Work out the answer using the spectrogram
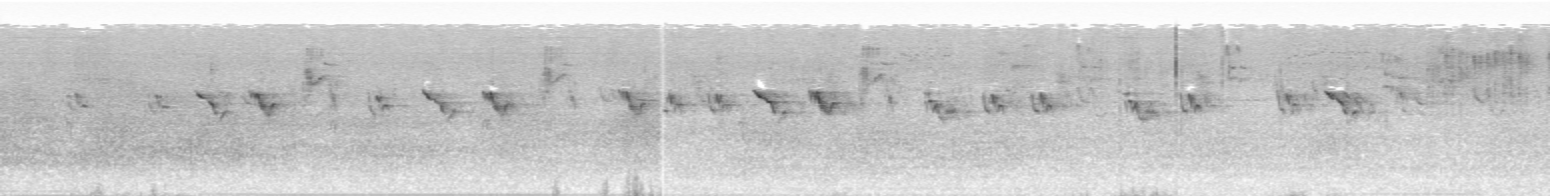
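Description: A bird calling over and over: short chirps that slide down in pitch, two or three a second in uneven runs, over a steady outdoor hiss. A few low thuds sound along the way.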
